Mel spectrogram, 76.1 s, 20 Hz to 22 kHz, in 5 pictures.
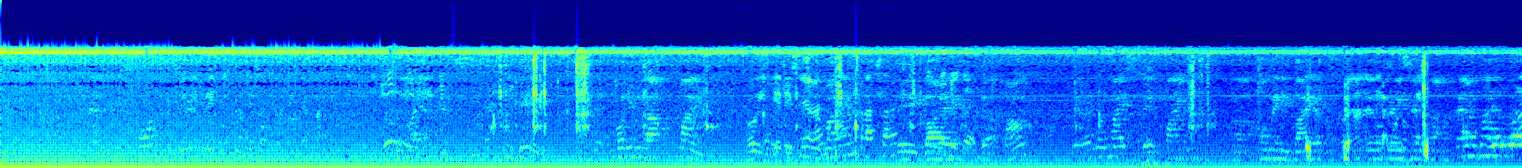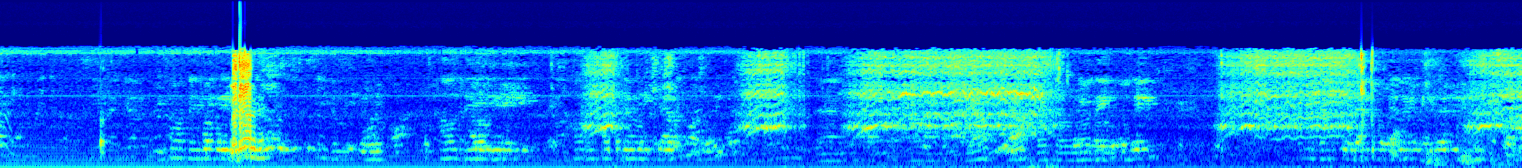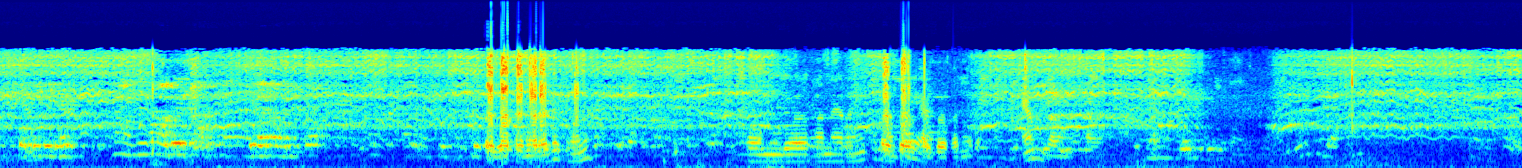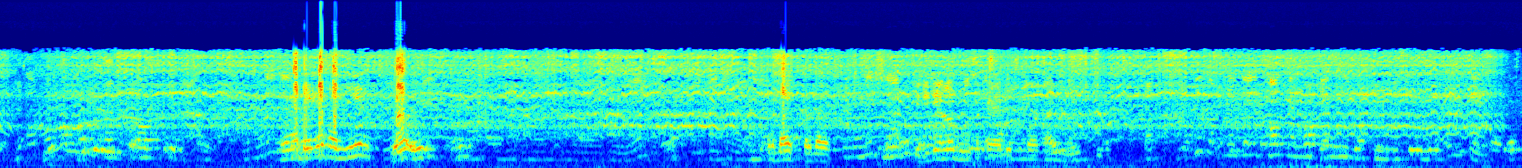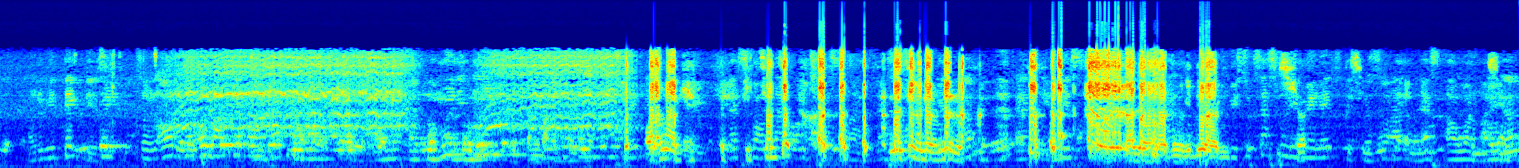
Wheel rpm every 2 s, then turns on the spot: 0, 0, 0, 10, 0, 0, 0, 0, 0, 0, 20, 50, 120, 30, 80, 130, 120, 160, 160, 40, 120, 70, 140, 140, 160, 160, 160, 160, 160, 160, 50, 90, 100, 90, 0, 0, 0, 0.
60-62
